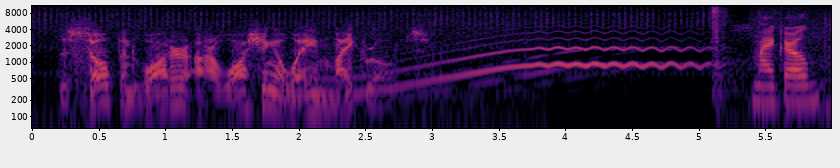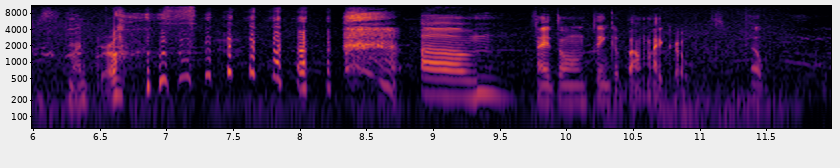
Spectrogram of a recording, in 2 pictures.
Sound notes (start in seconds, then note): 3.1 otherwordly sound effect; 5.8 laughs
